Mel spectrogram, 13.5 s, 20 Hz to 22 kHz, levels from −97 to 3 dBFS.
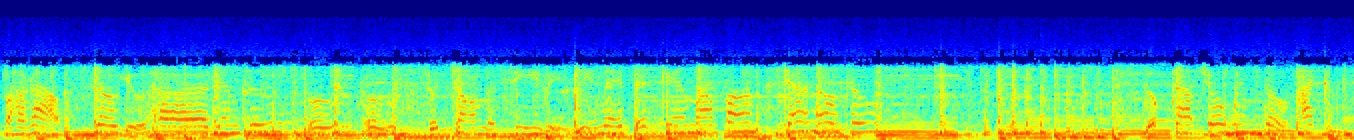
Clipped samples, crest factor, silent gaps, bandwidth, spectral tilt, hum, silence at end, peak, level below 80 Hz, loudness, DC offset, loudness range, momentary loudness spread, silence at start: under 0.1%; 14 dB; none; 3.6 kHz; -10.5 dB/octave; none; 0 s; -2 dBFS; -28 dBFS; -18 LUFS; 0.4%; 1 LU; 2 LU; 0 s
